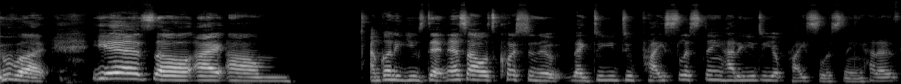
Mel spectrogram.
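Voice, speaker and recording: With a strong Boston accent, a woman talks at a moderate pace in a very clean recording with a silent background. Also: medium pitch for a woman, ordinary pitch variation. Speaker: author and vlogger. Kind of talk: casual vlog talk to viewers. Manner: conversational, halting with fillers.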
